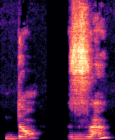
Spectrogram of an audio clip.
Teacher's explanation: the S from dans is going to be transferred to un, dans un, make the Z sound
